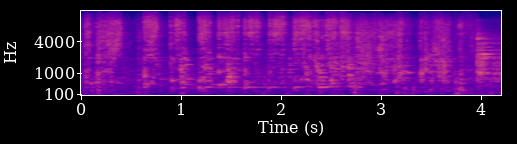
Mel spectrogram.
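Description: Metal spoon stirring a runny marinade in a stainless steel bowl, scraping and clinking against the bowl's sides in quick, repeated strokes.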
